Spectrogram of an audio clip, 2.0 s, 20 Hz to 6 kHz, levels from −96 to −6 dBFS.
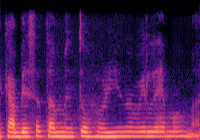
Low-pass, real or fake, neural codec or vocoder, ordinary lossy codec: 5.4 kHz; fake; codec, 16 kHz, 1 kbps, X-Codec, WavLM features, trained on Multilingual LibriSpeech; none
